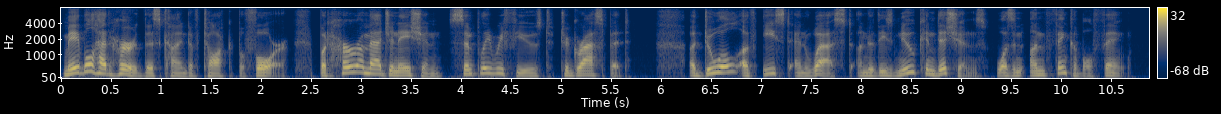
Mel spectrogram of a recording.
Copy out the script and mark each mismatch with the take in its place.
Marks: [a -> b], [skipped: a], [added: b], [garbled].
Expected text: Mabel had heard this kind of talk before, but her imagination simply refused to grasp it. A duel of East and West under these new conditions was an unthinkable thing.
Mabel had heard this kind of talk before, but her imagination simply refused to grasp it. A duel of East and West under these new conditions was an unthinkable thing.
